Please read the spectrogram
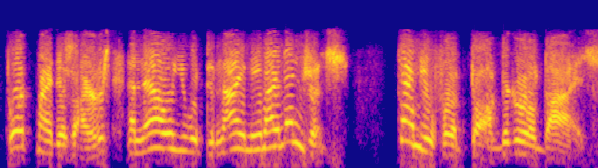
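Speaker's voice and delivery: high, loud, rising rage, quick at the start; furious tirade. A narrator's reading. Anath rails at Baal, loud and furious. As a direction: hurl every grievance at him.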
